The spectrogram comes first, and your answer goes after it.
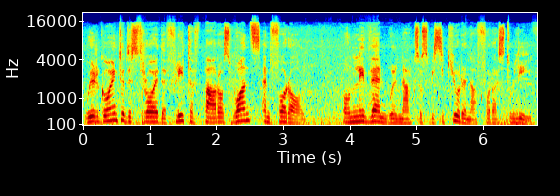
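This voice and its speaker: A man's voice: fairly high pitch, moderate pace, noisy background, close to an everyday voice. An actor voicing a grim, determined male island leader in a video game cutscene, speaking steadily and earnestly. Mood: resolute.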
